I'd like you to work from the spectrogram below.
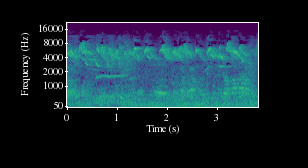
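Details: Oriental white-eyes singing during the Pesta Bederun Balingian 2023 contest in Sarawak: rippling runs of very high, quick twitters with brief lower whistled notes, set against muffled background crowd noise.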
